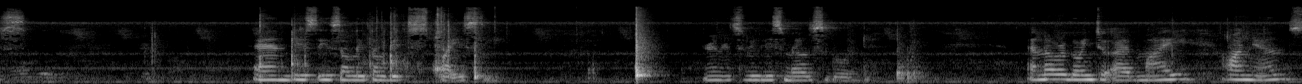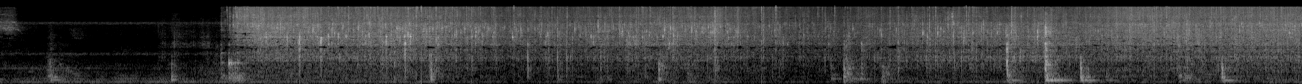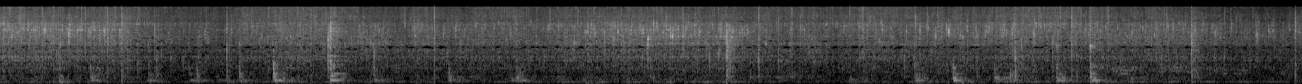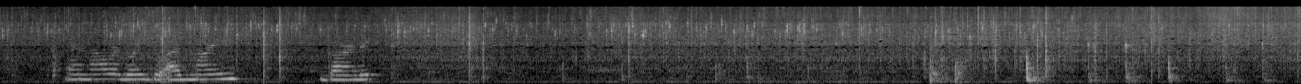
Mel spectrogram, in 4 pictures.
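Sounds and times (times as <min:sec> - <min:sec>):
onions sizzling in hot oil: 0:14.7 - 0:52.0.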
